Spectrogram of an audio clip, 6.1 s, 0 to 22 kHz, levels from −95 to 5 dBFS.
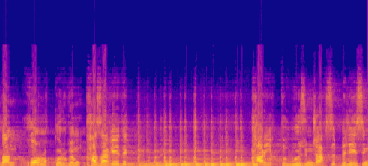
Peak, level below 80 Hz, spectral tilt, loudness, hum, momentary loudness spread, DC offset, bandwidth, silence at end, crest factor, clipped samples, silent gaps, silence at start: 0 dBFS; -48 dBFS; -3.5 dB/octave; -13 LUFS; none; 9 LU; under 0.1%; 12.5 kHz; 0 s; 14 dB; under 0.1%; none; 0 s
